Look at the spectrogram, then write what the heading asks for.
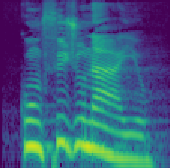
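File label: "cunfuxunaiu", Vernazzese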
